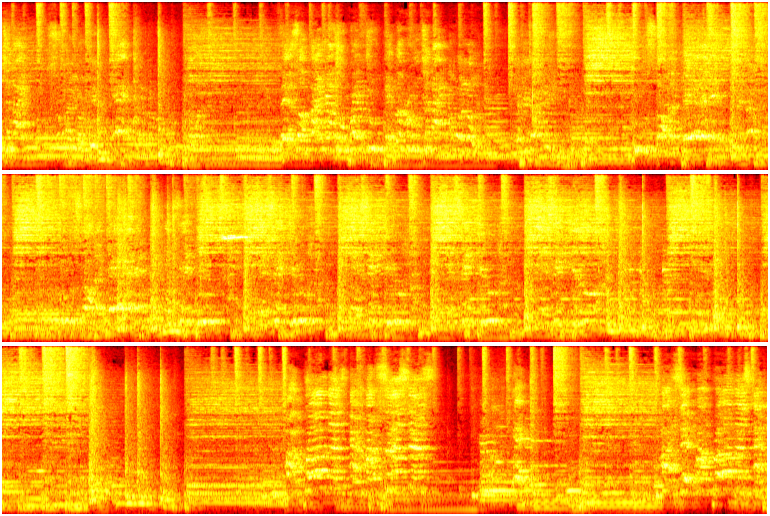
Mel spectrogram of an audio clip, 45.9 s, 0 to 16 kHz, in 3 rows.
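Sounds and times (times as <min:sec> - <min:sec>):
band playing: 0:00.0 - 0:45.9
person singing: 0:16.2 - 0:28.0, 0:40.2 - 0:41.6.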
